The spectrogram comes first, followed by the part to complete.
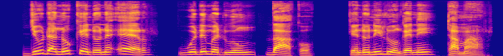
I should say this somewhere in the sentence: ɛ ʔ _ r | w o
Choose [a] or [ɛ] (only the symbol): ɛ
